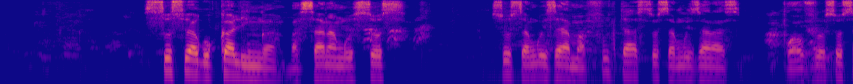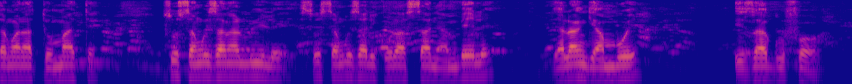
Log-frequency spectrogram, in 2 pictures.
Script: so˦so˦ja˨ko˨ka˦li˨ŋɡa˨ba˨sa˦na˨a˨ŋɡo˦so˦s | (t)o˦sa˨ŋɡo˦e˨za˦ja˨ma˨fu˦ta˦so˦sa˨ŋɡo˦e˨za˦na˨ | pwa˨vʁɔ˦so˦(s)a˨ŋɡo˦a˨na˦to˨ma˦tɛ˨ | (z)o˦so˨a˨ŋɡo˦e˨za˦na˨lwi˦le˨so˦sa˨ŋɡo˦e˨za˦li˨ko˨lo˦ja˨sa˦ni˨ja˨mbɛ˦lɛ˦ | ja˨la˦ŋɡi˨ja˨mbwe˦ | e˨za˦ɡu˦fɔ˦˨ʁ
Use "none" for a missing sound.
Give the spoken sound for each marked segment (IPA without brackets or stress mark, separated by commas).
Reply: s, s, s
